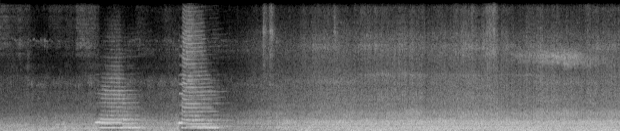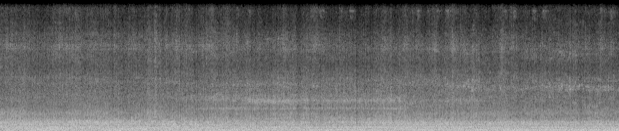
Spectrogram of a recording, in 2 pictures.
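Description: Metro-North commuter train horn sounding two blasts about a second long, a couple of seconds in. Then trains run past close by on both tracks of the elevated line, with the loud, steady noise of wheels running on the rails.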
